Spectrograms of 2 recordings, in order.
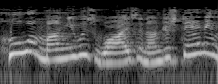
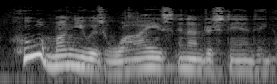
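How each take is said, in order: First: Lifted, pressing scripture reading; emphatic reading. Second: The verse read much lower and understated; low, understated Bible reading; low scripture reading. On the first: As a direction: repeat the verse with more push. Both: Shown as a demonstration.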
